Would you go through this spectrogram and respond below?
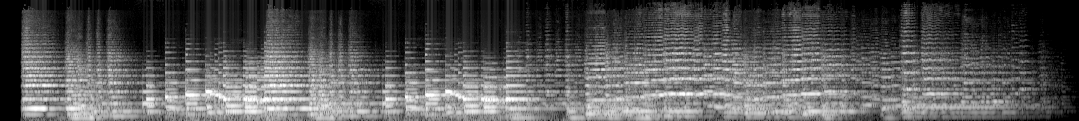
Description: What he does, is that he lets the soloist enter right away, after the orchestra plays a simple chord.
In a piano concerto in the same key, with much the same character in the first movement, Mozart is the one that comes up with this solution.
